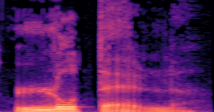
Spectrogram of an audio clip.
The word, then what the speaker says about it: l'hôtel: H, but remember that in French we don't pronounce H. Okay, so basically the first sound of the word is the vowel O. Okay, so for the same reason, needs to disappear. L'hôtel.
